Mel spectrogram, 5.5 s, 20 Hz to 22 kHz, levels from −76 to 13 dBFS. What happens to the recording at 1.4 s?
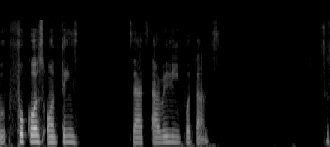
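At 1.4 s the sound has stalled: just after "focus on" it stops at 1.25 s, trails off into a brief fading buzz, and then stays near-silent for about 0.85 s. It resumes at 2.17 s right where it left off, so nothing is lost but everything arrives about 0.9 s late. This is a call audio freeze, likely caused by delayed packets draining the jitter buffer, with the receiver stretching the last sound until they arrived.

The moment also falls inside a sudden gain jump that begins at 1.08 s and lasts to the end. Sound and background drop together by about 6 dB in a single step, likely because a gain setting was applied instantly instead of being ramped.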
